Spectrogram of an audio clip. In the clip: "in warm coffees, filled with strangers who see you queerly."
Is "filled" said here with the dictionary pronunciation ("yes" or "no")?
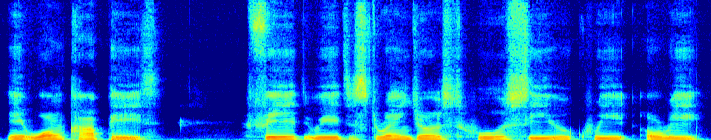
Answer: no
